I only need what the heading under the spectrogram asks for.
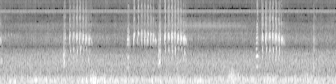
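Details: Several Sandhill Cranes, adults and juveniles, gather and jump around in a park, giving three bursts of rolling, rattling calls a second or two apart over a steady low rumble of wind or distant traffic.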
